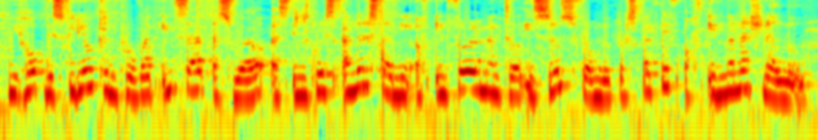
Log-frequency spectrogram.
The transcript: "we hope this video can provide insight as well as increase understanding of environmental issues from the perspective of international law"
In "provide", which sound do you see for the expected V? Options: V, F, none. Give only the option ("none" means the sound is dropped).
V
